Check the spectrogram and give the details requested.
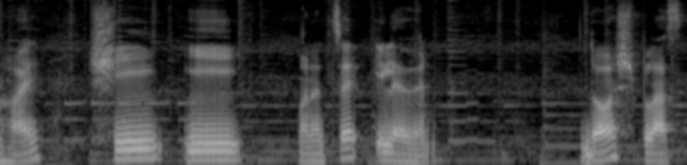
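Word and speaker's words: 十一: আমরা যেমন বাংলা ভাষায় শিখছি যে 10 10 1 11, তেমনই হচ্ছে চাইনিজেও সেইভাবে উচ্চারণ হয় শি ই মানে হচ্ছে 11, 10 প্লাস 1।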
